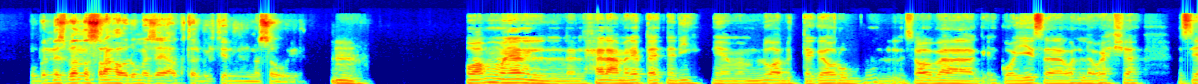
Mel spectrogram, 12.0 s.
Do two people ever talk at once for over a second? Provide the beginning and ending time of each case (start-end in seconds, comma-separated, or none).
none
